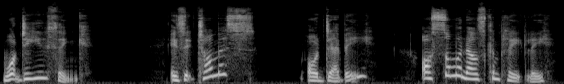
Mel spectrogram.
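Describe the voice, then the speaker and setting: A narrator as an animated, fretful detective woman. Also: on the high side, a little slow, husky, no echo, studio quality, voice pushed up, heavily acted.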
